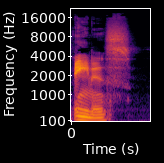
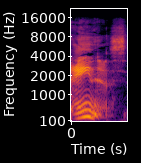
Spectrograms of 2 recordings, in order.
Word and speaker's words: Annus: Where Unus Anus is not Unus Anus, like you like to say. – But it's spelled anus. It's no, literally it's anus. – Not. No, it's not. It's Anus. A-N-N-U-S.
